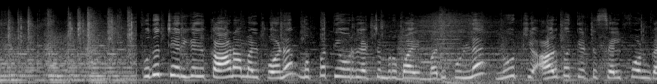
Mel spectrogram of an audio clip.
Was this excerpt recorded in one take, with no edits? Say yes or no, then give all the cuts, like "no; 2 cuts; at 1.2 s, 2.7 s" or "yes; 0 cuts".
no; 1 cut; at 1.2 s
